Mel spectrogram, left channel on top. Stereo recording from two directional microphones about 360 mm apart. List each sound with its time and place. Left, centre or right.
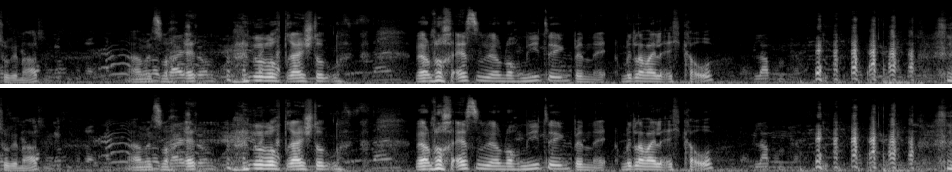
0.0 s speech: centre
2.0 s a man's voice: left
2.3 s speech: centre
7.5 s a man's voice: left
8.8 s a sound: centre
